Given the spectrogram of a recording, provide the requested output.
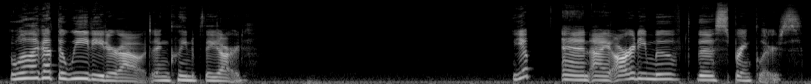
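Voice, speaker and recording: A woman playing a kind, capable wife who gently teases and reassures a partner in an intimate comfort audio roleplay. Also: medium pitch, no room sound. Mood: cheerful, affectionate. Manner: reassuring, gentle, teasing, affectionate. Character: kind, upbeat, capable wife soothing her insecure partner.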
